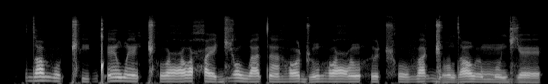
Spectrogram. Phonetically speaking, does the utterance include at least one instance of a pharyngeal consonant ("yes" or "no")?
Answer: yes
